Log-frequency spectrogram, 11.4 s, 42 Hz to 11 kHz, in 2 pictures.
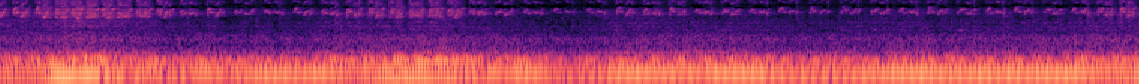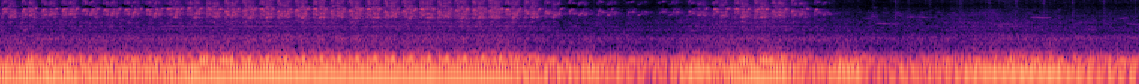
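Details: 20E engine started on a replacement battery. Revs surge and sag on their own every few seconds instead of settling into idle. Erratic idle; a temperature sensor is suspected but the cause is unconfirmed.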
